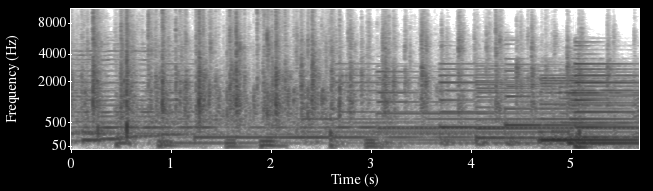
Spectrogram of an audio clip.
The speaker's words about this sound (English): Póngase de pie. If you'd please stand. ¿Cuánto le pueden dar un aplauso al Señor? How many can give the Lord a round of applause?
